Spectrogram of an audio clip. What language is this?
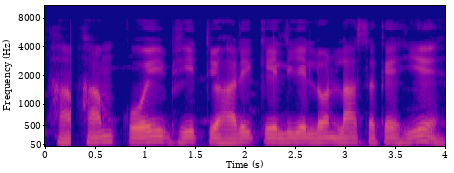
Magahi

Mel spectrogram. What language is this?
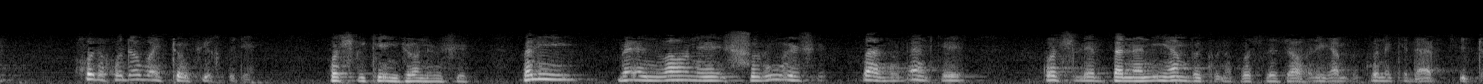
Persian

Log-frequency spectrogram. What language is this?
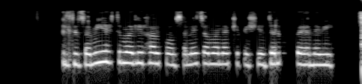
Pashto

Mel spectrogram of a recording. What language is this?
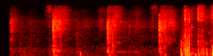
Japanese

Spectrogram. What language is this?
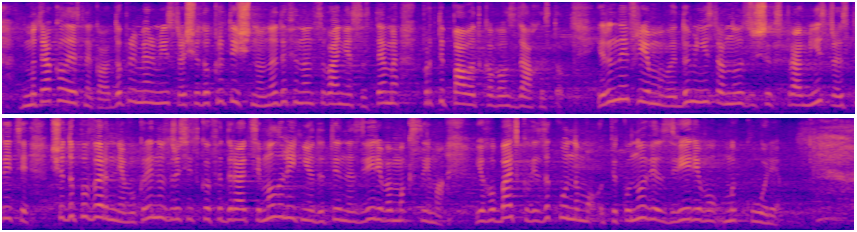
Ukrainian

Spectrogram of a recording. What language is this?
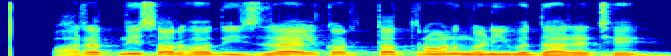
Gujarati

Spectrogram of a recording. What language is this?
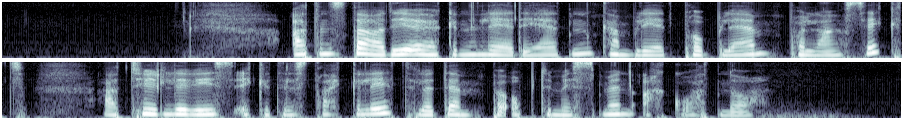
Norwegian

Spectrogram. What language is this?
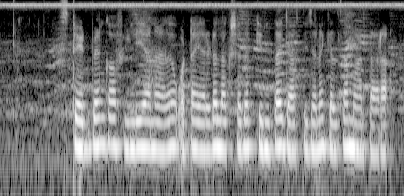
Kannada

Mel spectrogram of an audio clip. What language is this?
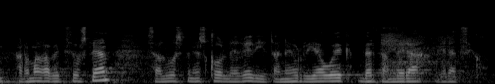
Basque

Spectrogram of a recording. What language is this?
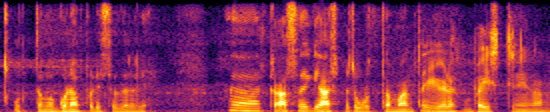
Kannada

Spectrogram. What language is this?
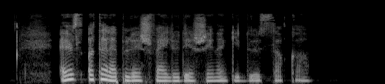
Hungarian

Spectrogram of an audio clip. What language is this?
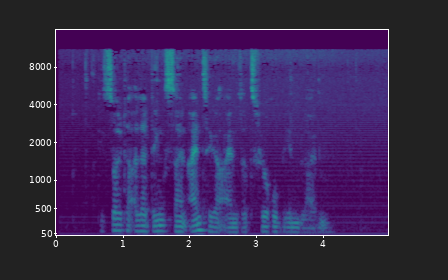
German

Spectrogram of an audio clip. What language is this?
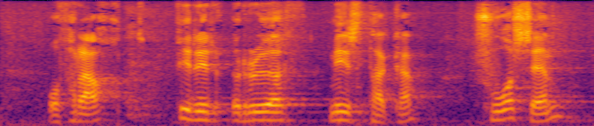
Icelandic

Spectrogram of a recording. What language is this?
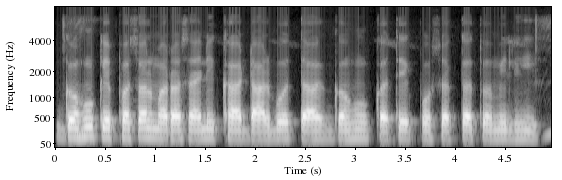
Chhattisgarhi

